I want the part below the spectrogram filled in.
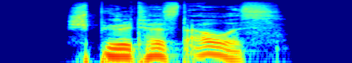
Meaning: inflection of ausspülen: 1. second-person singular preterite 2. second-person singular subjunctive II
- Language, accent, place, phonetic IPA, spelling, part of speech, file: German, Germany, Berlin, [ˌʃpyːltəst ˈaʊ̯s], spültest aus, verb, De-spültest aus.ogg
